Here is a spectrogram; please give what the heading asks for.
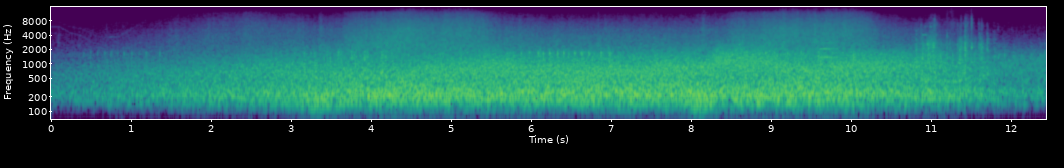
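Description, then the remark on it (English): Rough sea waves surge and crash continuously, building in intensity, with gusty wind buffeting the microphone throughout. No voices are heard. “Not calm seas. Oh, it's pretty rough today.”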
